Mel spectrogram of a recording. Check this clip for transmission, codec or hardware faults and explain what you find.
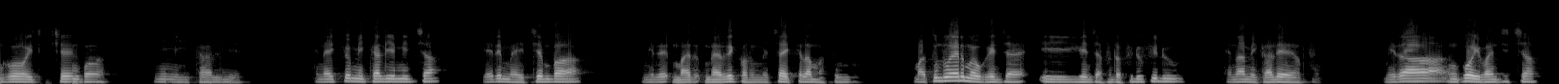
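Yes, there are transmission faults here: two bursts of packet loss early in the speech, a jitter buffer slow-down overlapping them, and three later jitter buffer speed-ups.

Repeated packet loss (robotic sound) runs from 0.39 to 0.98 s and again from 1.36 to 2.30 s. The first burst has 8 gaps totalling 280 ms, the longest 86 ms, with 55% of that stretch concealed. The second has 9 shorter gaps totalling 120 ms, the longest 46 ms, with 23% concealed. The receiver fills each hole by extending the last received sound, so the speech turns choppy rather than dropping to silence. That filling is what separates it from plain dropouts.

A jitter buffer slow-down runs from 0.88 to 1.69 s, overlapping the loss. To rebuild its reserve, the receiver repeated pitch periods and inserted 95 ms in total, so playback ran at 89% speed. 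The speech sounds drawn out, but its pitch stays where it was. A drifting clock or a tape-style drag would lower the pitch along with the speed.

Jitter buffer speed-ups occur at 3.54 to 4.98 s (105% speed, around 70 ms removed), 6.00 to 6.53 s (108%, around 50 ms) and 14.76 to 15.09 s (110%, around 40 ms). Here the receiver trimmed short pitch-period pieces to shed excess delay. The speech sounds hurried at unchanged pitch. Unlike packet loss, there are no audible holes or metallic fill.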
